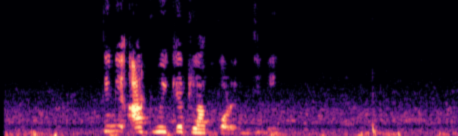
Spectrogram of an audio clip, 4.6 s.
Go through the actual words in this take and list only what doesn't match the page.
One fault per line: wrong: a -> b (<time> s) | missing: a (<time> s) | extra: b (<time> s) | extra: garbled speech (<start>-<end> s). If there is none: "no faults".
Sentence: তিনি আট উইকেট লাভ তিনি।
extra: করেন (2.2 s)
